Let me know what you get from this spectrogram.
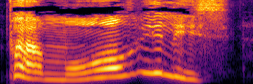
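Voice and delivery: slow, high, mocking question; scornful, swooping incredulity; feigned disbelief. A narrator's reading. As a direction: stretch it out as if absurd. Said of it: "делая вид, будто не верит этому".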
